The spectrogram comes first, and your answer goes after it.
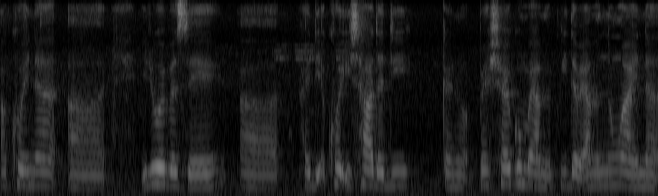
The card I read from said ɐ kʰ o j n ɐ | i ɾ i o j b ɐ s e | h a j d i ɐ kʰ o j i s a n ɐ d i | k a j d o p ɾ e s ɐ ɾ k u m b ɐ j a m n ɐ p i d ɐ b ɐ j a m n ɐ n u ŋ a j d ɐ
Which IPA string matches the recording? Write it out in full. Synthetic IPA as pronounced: ɐ kʰ o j n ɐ | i ɾ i o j b ɐ s e | h a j d i ɐ kʰ o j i s a d ɐ d i | k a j n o p ɾ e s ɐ ɾ ɡ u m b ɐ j a m n ɐ p i d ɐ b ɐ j a m n ɐ n u ŋ a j n ɐ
